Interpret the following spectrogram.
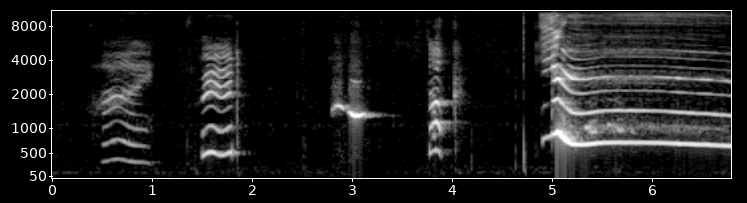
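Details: A sad dog missing its owners gives short wavering, whining yelps that rise and fall, then breaks into a long, loud, steady howl that slowly sinks in pitch.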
